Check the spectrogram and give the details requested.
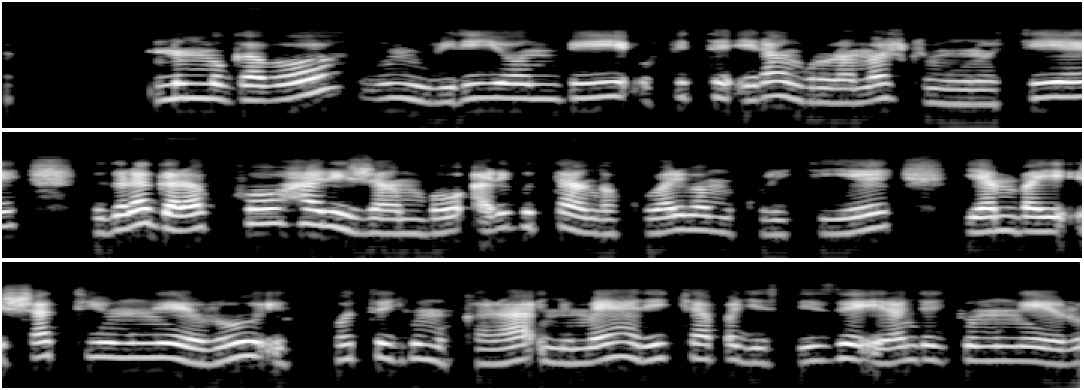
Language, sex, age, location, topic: Kinyarwanda, female, 50+, Kigali, government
